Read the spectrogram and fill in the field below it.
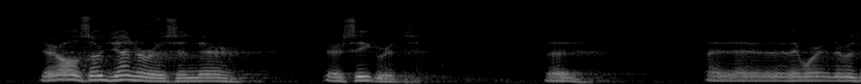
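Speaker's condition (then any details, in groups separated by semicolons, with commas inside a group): Parkinson's disease; diagnosed 20 years ago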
